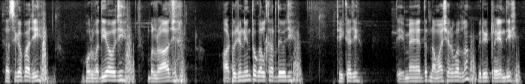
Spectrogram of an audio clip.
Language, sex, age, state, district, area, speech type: Punjabi, male, 30-45, Punjab, Shaheed Bhagat Singh Nagar, rural, spontaneous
